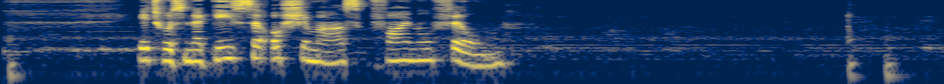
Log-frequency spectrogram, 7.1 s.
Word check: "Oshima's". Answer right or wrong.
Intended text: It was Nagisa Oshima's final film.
right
